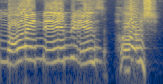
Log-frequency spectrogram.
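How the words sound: The voice is harsh and strained.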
